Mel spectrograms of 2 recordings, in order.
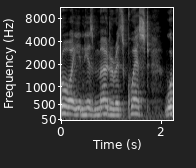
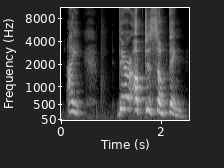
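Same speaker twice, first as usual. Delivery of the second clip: loud, higher clenched insistence; angry; 7 semitones higher, 12 dB louder than usual. Acted. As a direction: spit it out angrily. Harry angry, fists curled.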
